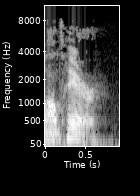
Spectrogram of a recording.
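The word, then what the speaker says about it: Altherr: Can we get a pronunciation check first of all? – Altair. – Aaron Altair, right.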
